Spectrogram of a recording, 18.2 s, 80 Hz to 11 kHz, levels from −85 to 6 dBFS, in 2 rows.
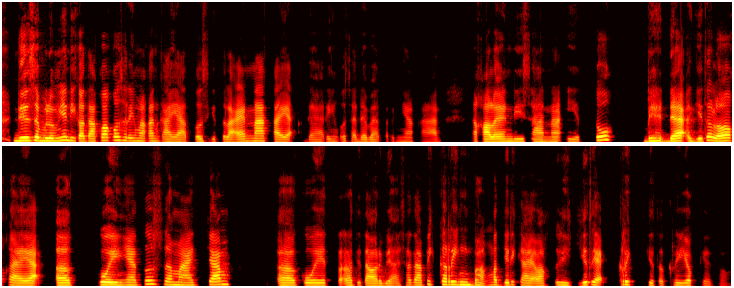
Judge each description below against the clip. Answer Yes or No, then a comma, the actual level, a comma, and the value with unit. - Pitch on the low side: No, medium, 185 Hz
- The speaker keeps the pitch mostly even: No, average, 3.0 semitones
